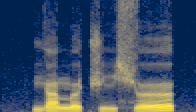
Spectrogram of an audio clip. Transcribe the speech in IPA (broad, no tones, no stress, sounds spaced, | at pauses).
j a m œ t͡ʃ i ɕ œ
